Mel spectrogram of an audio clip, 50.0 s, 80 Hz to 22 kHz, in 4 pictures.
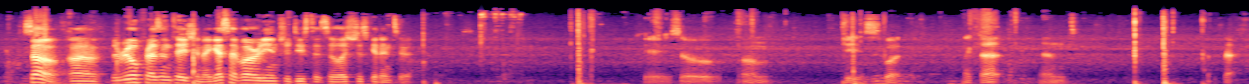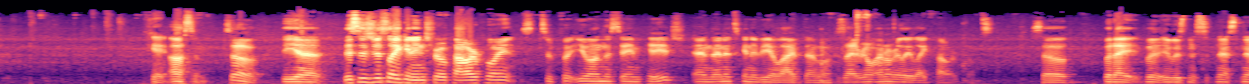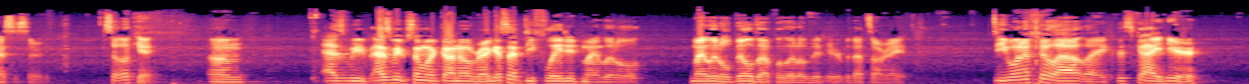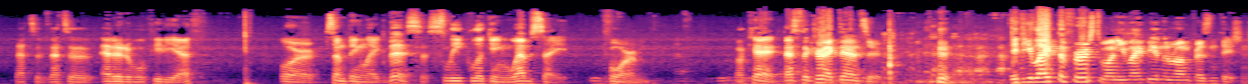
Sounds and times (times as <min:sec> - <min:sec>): Speech: 0:00.0 - 0:04.3, 0:06.5 - 0:07.8, 0:08.4 - 0:10.9, 0:12.1 - 0:12.6, 0:14.0 - 0:27.6, 0:28.2 - 0:34.2, 0:35.0 - 0:37.1, 0:37.7 - 0:39.6, 0:40.3 - 0:46.5, 0:47.6 - 0:49.9.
